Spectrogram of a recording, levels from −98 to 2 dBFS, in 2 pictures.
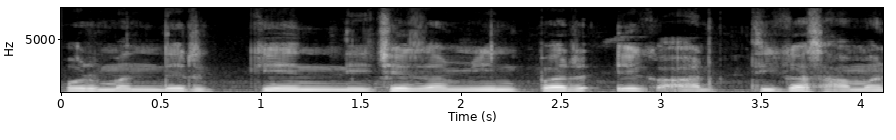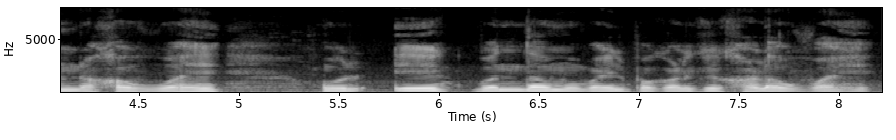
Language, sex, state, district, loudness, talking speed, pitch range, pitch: Hindi, male, Uttar Pradesh, Lalitpur, -17 LUFS, 160 wpm, 115-125 Hz, 120 Hz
